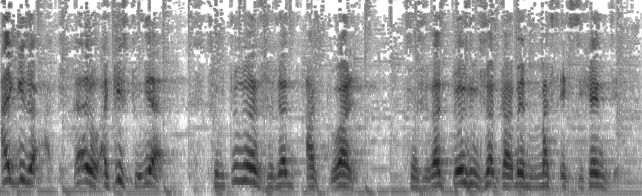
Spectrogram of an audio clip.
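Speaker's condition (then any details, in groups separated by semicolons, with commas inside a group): Down syndrome; genetic disorder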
